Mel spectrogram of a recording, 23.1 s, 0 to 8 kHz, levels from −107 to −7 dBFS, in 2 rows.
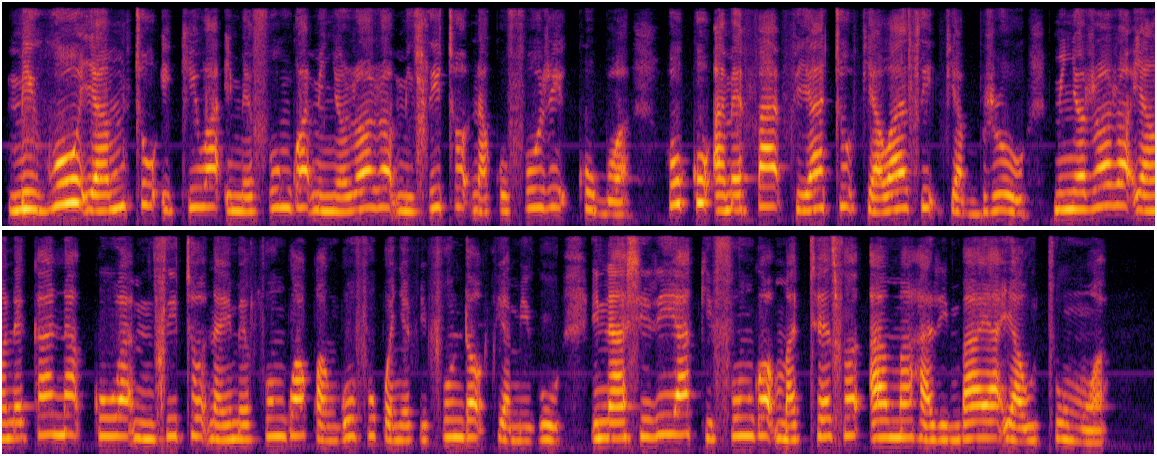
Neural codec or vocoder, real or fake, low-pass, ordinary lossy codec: none; real; 7.2 kHz; MP3, 64 kbps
